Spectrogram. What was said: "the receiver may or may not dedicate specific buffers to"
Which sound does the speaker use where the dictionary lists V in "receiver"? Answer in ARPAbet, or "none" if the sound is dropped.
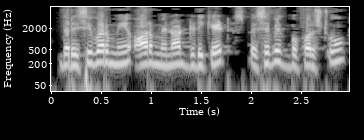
V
